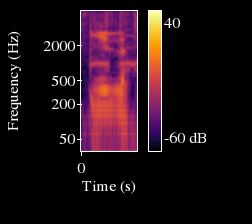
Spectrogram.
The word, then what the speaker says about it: ils: So, il et elle, et tu prononces pas le S. So, the S is not pronounced. It's just il, and there's an S there. You see that it's there, you can't hear that it's there. You don't say ils, you say il.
